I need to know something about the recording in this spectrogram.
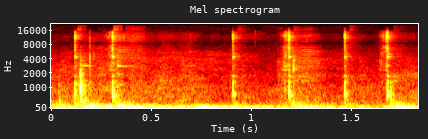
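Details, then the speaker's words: Holden FB/EK horn converted to wireless controller: sharp dry clicks in irregular pairs over low room rumble as the horn controller relay switches normally when the steering wheel button is pressed. "can hear it clicking also can see the light through"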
